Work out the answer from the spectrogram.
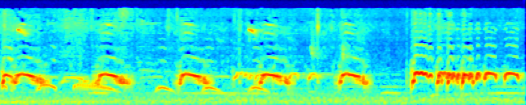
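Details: Local zebra doves in Indonesia, loud lure for trapping and for prompting quiet birds to sing: overlapping bursts of rapid soft coos, several birds calling, with lower arched notes between and a louder trilled phrase near the end.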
